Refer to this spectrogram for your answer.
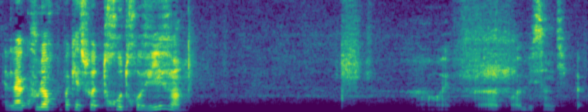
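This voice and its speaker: A woman's voice: fairly low pitch, noisy background. A woman hosting a casual craft tutorial, talking hesitantly with many fillers as she thinks aloud while working.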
